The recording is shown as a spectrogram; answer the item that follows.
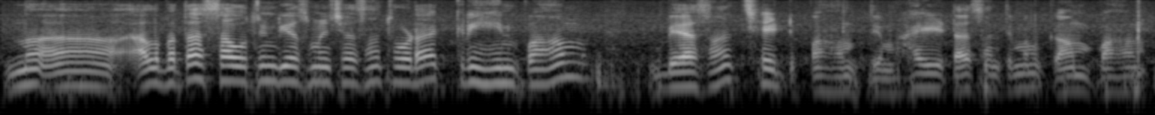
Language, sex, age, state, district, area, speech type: Kashmiri, male, 45-60, Jammu and Kashmir, Srinagar, urban, spontaneous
